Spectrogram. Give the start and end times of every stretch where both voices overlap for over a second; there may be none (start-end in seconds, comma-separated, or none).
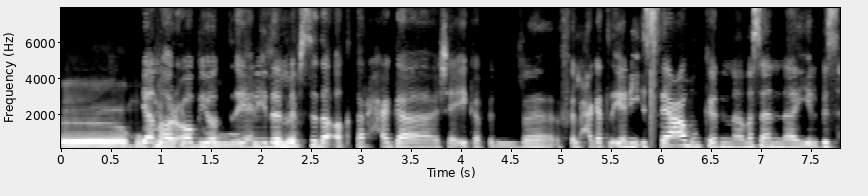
0.8-2.4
